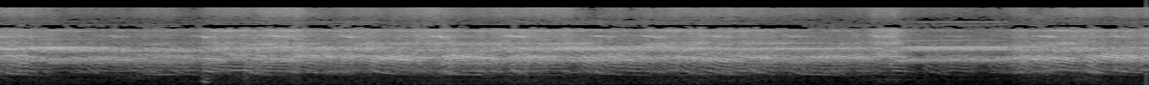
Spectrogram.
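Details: Several Eastern spadefoot toads, breeding at night after extreme downpours in Apalachicola National Forest, north Florida, call in a dense chorus of short, groaning, downward-sliding "bow, bow" croaks.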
